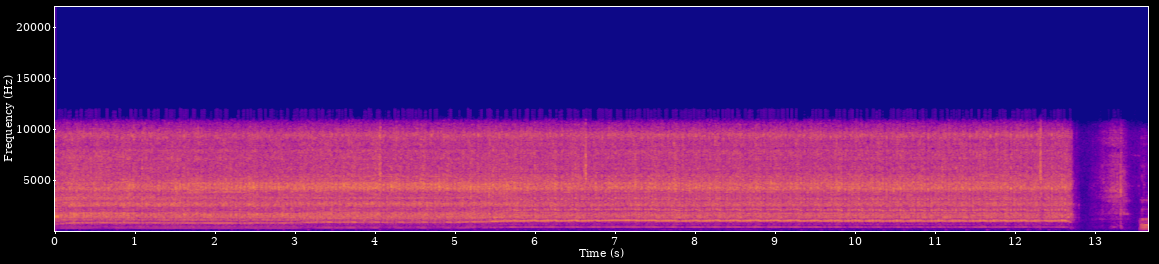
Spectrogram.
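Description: A homemade hydrogen compressor mechanism turns over at low speed with a loud, continuous mechanical whir whose pitch edges up slightly midway, then cuts off abruptly near the end.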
